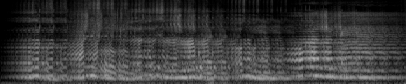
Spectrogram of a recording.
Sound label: Sound Alien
